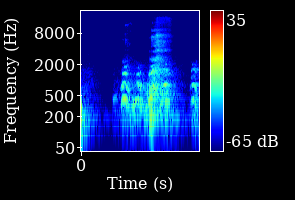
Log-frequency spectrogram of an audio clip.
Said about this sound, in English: That's not my dog barking.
